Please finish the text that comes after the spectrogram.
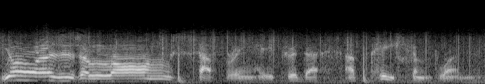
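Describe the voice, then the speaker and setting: An actor playing a bitter, mocking old family patriarch in a theatrical old-time radio drama style. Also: male voice, mid-range voice, lively intonation. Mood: bitter, taunting. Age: older. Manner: theatrical, sardonic, drawn-out taunting. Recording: noisy muffled vintage radio recording.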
